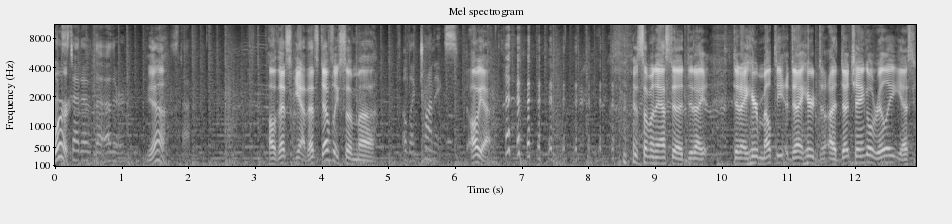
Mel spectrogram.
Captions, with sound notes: Sure. Instead of the other stuff. Oh, that's, yeah, that's definitely some-- Electronics. Oh yeah. (laughing) Someone asked, did I hear a Dutch angle, really?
